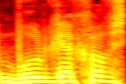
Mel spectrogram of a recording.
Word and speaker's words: Bulgakov: E, um, Chat GPT dice che il cognome Bulka, Bulgakov si pronuncia con l'accento sulla seconda sillaba, per cui dà ragione a te Michele.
